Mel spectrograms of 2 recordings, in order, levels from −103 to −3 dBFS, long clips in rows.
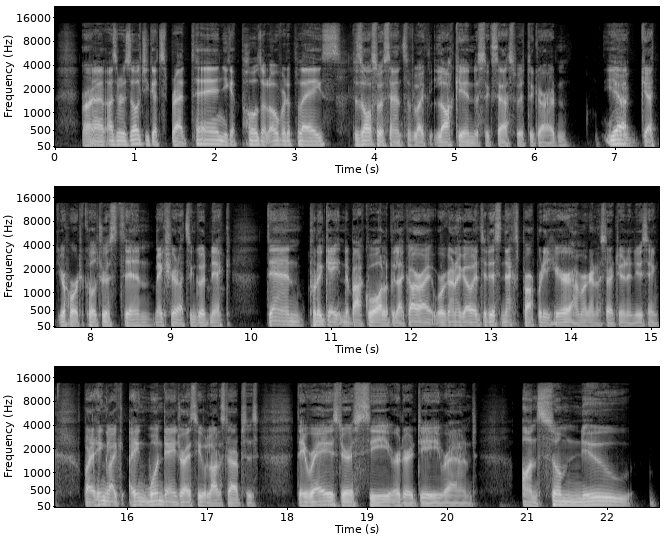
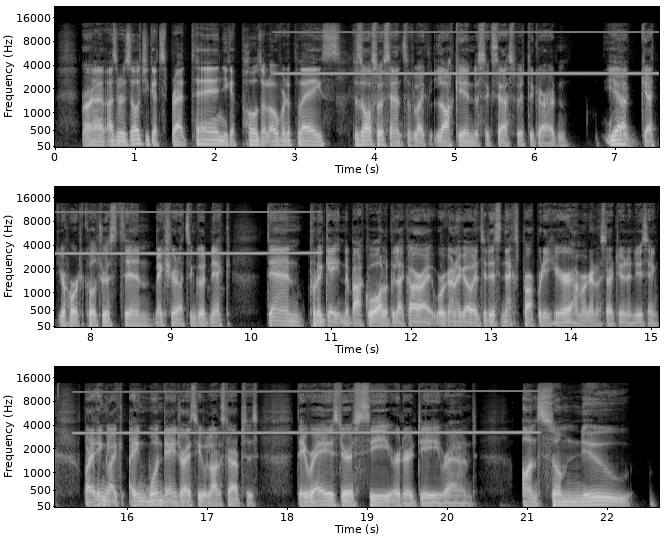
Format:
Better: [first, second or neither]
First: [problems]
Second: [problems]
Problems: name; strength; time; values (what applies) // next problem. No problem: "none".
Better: first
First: none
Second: high-pitched whine; loud; from 2.5 to 11 s and from 15 to 21 s; 3 kHz, 8 dB below the speech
